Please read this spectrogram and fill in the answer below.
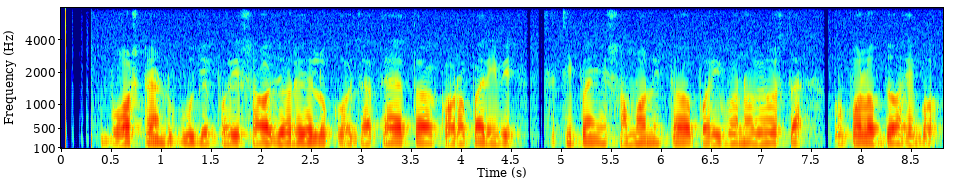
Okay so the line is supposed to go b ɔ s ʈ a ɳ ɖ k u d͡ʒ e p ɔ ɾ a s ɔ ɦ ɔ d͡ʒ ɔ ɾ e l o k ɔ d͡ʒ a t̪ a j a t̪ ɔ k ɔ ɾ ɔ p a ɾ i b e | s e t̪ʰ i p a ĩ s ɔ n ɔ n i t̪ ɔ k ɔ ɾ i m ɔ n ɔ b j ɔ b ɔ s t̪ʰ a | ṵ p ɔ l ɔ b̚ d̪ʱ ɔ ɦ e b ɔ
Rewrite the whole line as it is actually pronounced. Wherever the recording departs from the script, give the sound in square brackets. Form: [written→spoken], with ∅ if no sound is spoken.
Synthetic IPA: b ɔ s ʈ a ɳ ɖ k u d͡ʒ e p ɔ ɾ [a→i] s ɔ ɦ ɔ d͡ʒ ɔ ɾ e l o k ɔ d͡ʒ a t̪ a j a t̪ ɔ k ɔ ɾ ɔ p a ɾ i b e | s e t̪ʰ i p a ĩ s ɔ [n→m] ɔ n i t̪ ɔ [k→p] ɔ ɾ i [m→b] ɔ n ɔ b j ɔ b ɔ s t̪ʰ a | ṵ p ɔ l ɔ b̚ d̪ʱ ɔ ɦ e b ɔ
